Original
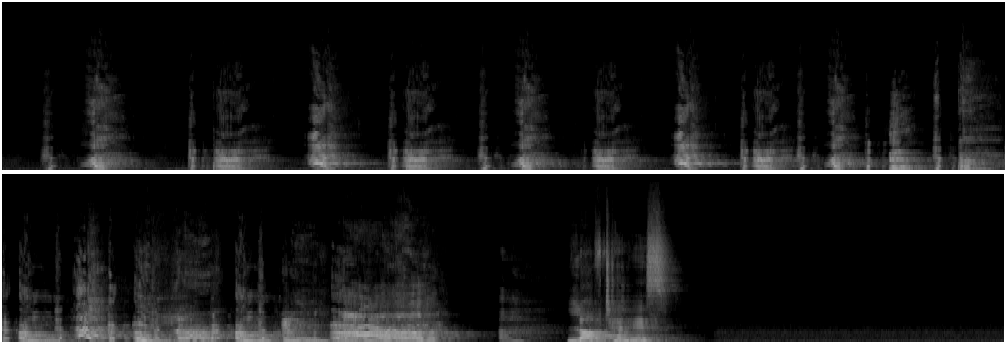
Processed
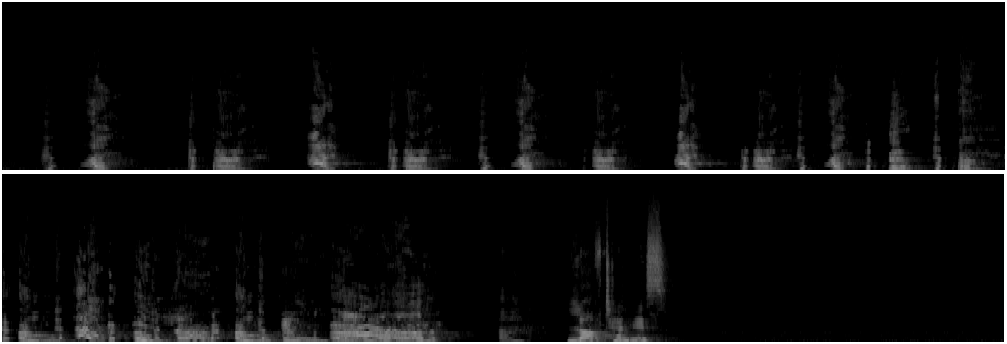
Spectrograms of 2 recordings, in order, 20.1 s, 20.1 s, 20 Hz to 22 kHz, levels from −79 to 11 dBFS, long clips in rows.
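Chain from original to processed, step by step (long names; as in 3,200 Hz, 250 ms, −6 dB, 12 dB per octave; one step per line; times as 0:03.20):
flutter between parallel walls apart 11 metres, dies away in 0.23 s
0:06.24–0:07.77: low-pass that shuts in the quiet parts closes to 860 Hz, open at −27 dBFS
reverb reduction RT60 1.5 s
level −8 dB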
